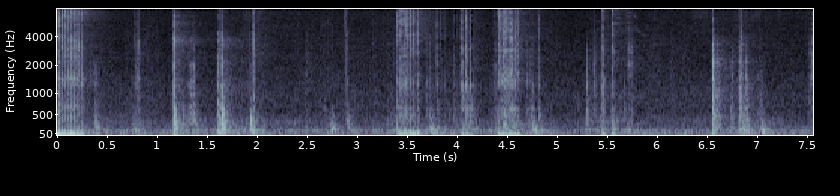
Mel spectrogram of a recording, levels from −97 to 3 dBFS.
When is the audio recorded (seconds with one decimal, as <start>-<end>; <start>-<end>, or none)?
0.6-1.5; 3.9-5.9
